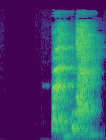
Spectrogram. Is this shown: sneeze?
yes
